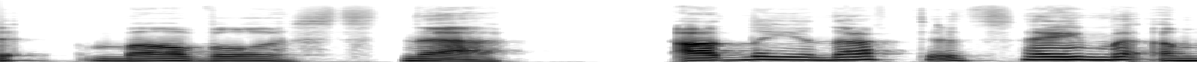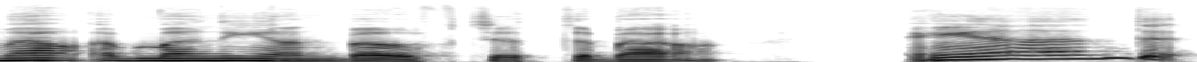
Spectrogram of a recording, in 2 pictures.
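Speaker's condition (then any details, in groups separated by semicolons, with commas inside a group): Cerebral palsy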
